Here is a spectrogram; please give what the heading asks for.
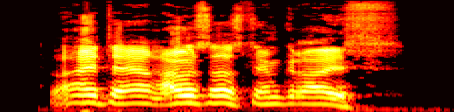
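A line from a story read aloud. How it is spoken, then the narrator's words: Dwarf shouting. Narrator (German): schrie der Zwerg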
